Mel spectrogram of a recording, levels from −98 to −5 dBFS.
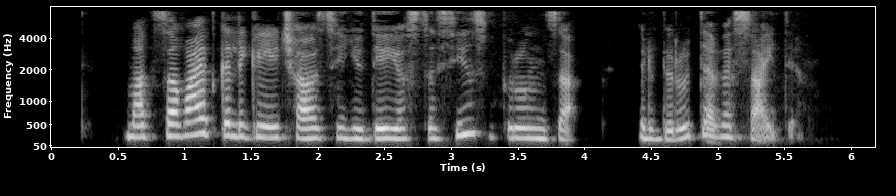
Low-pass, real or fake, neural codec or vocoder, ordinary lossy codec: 7.2 kHz; fake; codec, 16 kHz in and 24 kHz out, 2.2 kbps, FireRedTTS-2 codec; MP3, 64 kbps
